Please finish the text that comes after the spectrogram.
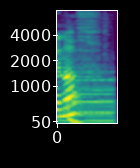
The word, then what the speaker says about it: enough: Off, vous avez vu que je prononce ça comme un F. Is that not enough?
